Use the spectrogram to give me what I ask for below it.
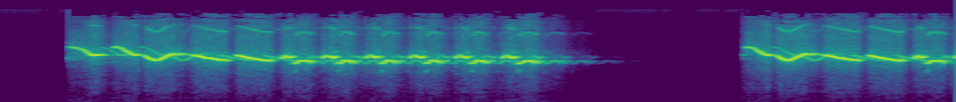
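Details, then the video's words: Chestnut-bellied seed finch (curió) singing a clear whistled phrase of rapid, warbling notes that start high and slide gently downward, lasting about four seconds, then a pause before the phrase begins again; no other sounds. "Canto do Curió"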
